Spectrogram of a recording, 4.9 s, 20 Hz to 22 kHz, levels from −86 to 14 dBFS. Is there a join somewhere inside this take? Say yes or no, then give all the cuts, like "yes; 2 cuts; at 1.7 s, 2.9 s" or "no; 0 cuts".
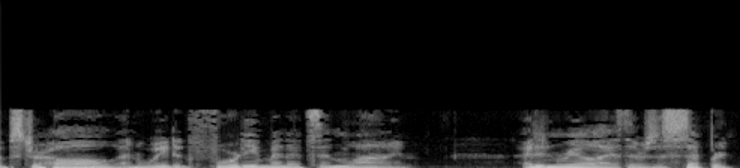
no; 0 cuts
